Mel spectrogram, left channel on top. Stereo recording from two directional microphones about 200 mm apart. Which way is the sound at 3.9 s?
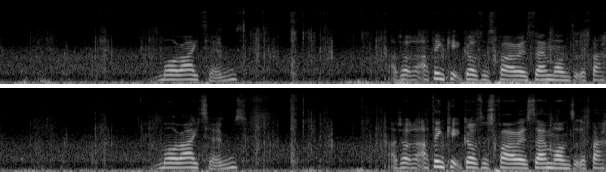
35° right (ahead or behind).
